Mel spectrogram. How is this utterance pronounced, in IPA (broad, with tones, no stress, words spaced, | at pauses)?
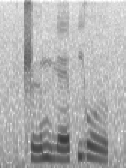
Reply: ʈ͡ʂɻ̩˨˦mɥɛ˨˦pjo˥˨ʊ̯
